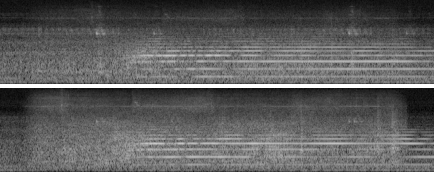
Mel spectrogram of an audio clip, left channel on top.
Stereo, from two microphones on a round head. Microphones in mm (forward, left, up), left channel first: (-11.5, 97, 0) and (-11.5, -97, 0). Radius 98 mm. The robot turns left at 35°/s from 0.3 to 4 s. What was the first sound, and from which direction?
A trumpet, 90° right.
